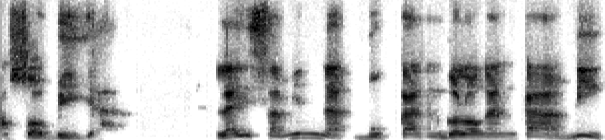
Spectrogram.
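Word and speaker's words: عصبية: Ini dibacanya asabiyyah.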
